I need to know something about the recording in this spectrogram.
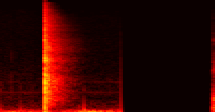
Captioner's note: clap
